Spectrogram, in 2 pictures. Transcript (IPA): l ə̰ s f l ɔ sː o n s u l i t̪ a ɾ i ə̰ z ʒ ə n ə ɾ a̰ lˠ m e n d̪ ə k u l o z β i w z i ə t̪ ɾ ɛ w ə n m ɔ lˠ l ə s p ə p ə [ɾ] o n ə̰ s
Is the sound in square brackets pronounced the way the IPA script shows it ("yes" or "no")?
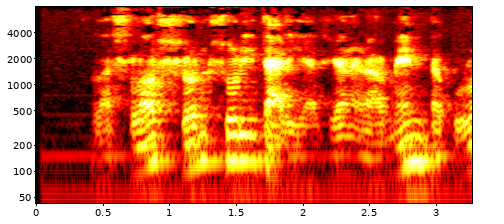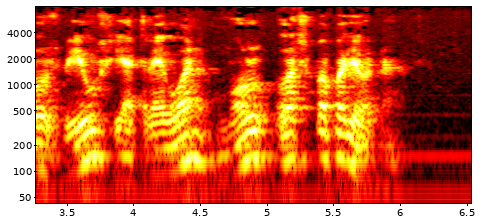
no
